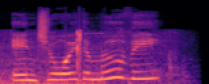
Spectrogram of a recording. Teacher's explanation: Notice how the intonation rises on movie. This is said in a friendly way and is followed by an exclamation point.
